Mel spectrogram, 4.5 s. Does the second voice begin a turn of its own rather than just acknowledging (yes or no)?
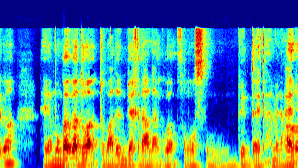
yes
